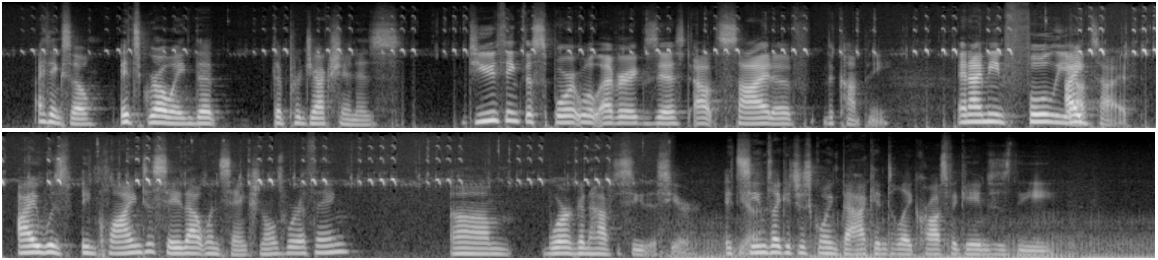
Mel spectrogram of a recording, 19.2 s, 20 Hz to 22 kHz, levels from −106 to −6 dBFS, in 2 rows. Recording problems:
animal sounds; loud; throughout; 4 dB below the speech

